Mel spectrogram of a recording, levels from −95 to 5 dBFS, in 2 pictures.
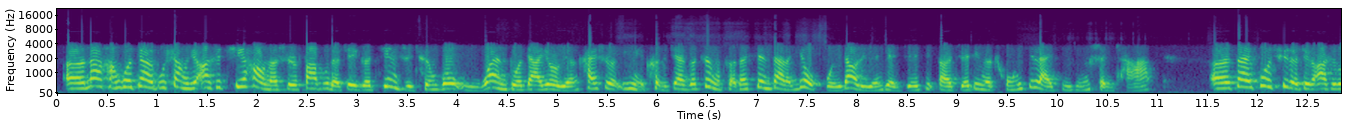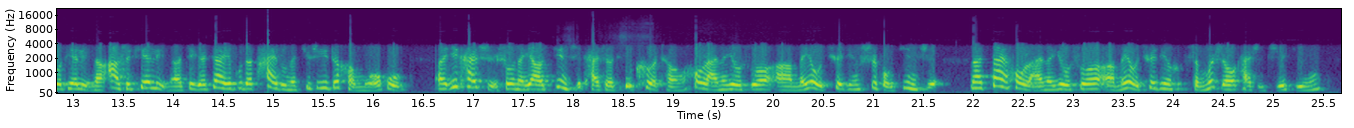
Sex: female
